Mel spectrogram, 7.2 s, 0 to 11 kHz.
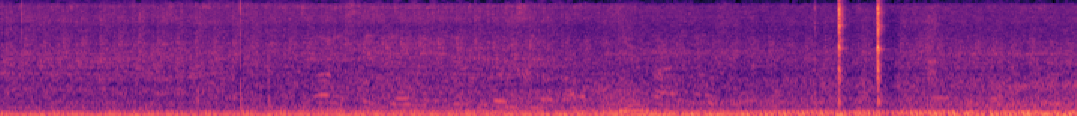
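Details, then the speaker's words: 1963 Humber Sceptre that stood 7 years, newly revived: low, steady tick-over with an even pulse and no knocks, idling on its own; clutch seized on flywheel. "Look, it's ticking over all right. Belting. Job's a good one, mate."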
